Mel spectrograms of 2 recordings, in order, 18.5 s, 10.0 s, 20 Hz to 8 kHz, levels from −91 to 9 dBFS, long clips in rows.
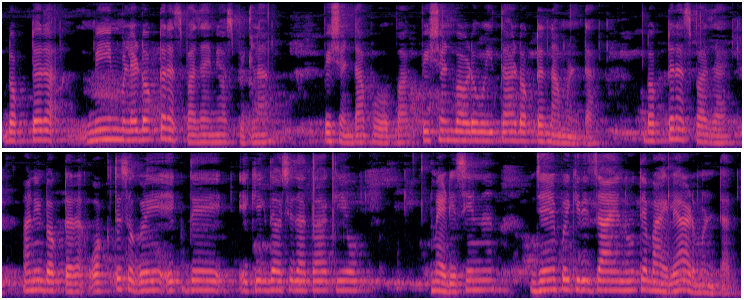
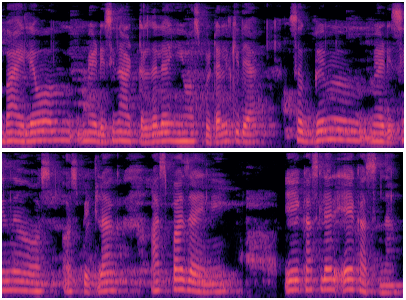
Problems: constant background noise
